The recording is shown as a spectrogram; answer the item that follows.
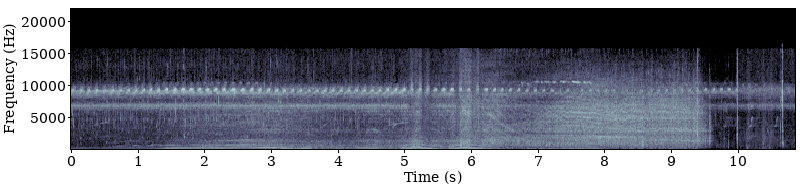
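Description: Motorcycle engine running as it rides up, revved up and down in several quick blips around the middle, then settling to a steady idle; the sound cuts off suddenly near the end.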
